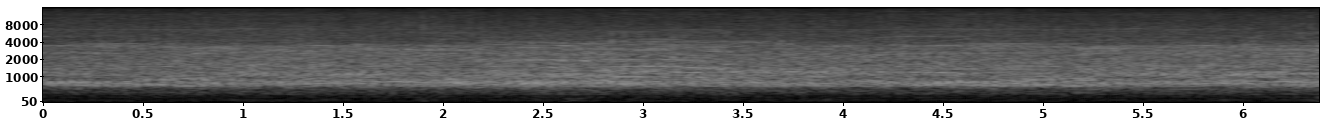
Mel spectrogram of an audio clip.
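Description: Live concert audience applauding steadily at the end of a rock song: an even wash of clapping from a large crowd.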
